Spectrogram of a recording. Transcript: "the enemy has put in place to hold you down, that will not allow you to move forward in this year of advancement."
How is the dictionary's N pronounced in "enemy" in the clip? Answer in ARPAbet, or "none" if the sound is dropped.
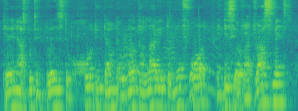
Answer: none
